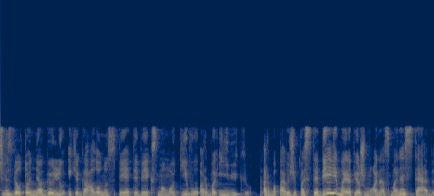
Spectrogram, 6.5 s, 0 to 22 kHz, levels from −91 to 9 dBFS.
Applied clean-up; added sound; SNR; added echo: none; none; none; none.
